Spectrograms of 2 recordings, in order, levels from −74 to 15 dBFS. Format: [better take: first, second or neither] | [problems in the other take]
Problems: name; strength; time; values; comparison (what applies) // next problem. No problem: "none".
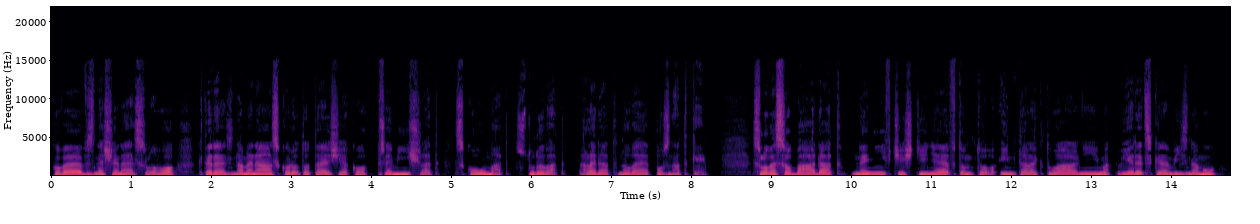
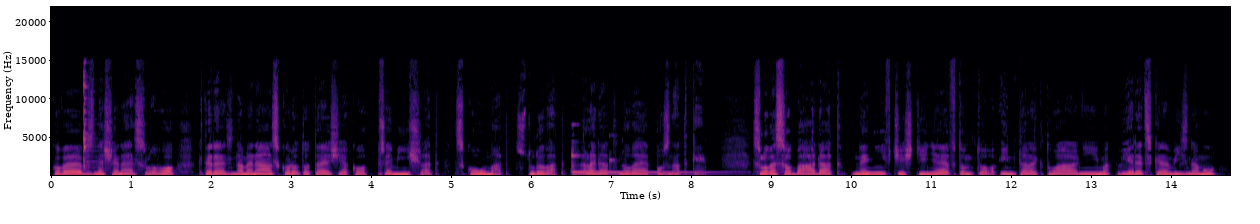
first | clattering dishes; noticeable; at 0.5 s; peak 3 dB below the speech // doorbell; noticeable; from 6.5 to 8 s; peak 3 dB below the speech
